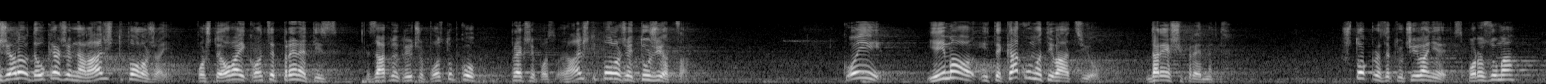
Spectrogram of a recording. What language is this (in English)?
Serbian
